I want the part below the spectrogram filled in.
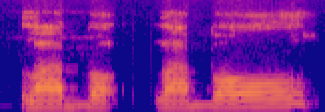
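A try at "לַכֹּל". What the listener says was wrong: That's a k, la kol.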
